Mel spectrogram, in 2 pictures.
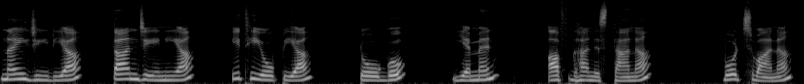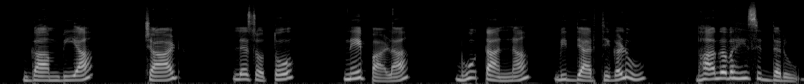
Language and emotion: Kannada, neutral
